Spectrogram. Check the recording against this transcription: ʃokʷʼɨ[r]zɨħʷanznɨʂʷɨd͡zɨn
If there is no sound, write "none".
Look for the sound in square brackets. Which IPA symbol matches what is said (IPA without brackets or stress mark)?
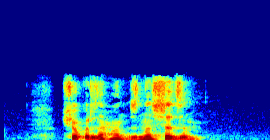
r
